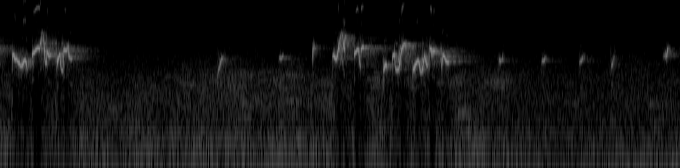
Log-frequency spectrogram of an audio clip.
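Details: A black-crested bulbul gives a loud rolling whistled phrase, then a string of brief clipped notes and a second burbling phrase, ending in scattered short chirps.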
